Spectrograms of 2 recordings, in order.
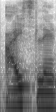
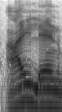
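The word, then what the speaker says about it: island: बोलते हैं हम लोग आइसलैंड बोलते हैं सॉरी आईलैंड बोलते हैं एस साइलेंट होता है आईलैंड बोलते हैं इसको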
